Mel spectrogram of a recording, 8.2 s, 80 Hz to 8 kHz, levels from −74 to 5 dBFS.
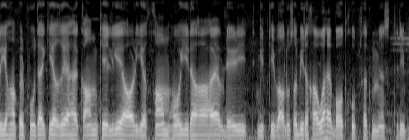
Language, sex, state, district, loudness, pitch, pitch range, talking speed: Angika, male, Bihar, Araria, -16 LUFS, 100 Hz, 100-105 Hz, 205 wpm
